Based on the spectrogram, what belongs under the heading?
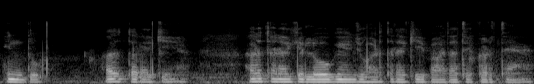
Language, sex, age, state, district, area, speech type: Urdu, male, 18-30, Delhi, Central Delhi, urban, spontaneous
